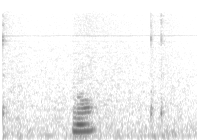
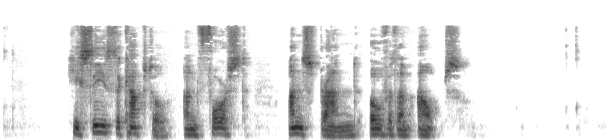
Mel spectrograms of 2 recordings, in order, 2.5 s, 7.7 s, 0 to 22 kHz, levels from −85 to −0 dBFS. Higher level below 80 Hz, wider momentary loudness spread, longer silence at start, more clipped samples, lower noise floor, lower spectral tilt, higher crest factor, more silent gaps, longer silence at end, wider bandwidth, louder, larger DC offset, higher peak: second, -74 dBFS vs -54 dBFS; first, 21 LU vs 10 LU; second, 0 s vs 0.85 s; neither; second, -63 dBFS vs -83 dBFS; first, -6 dB/octave vs -3 dB/octave; about the same, 20 dB vs 22 dB; neither; second, 0 s vs 1.9 s; first, 16.5 kHz vs 11.5 kHz; second, -46 LUFS vs -22 LUFS; neither; second, -28 dBFS vs -2 dBFS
